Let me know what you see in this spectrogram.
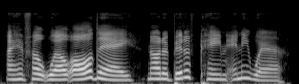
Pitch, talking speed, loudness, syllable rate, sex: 230 Hz, 240 wpm, -16 LUFS, 5.6 syllables/s, female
